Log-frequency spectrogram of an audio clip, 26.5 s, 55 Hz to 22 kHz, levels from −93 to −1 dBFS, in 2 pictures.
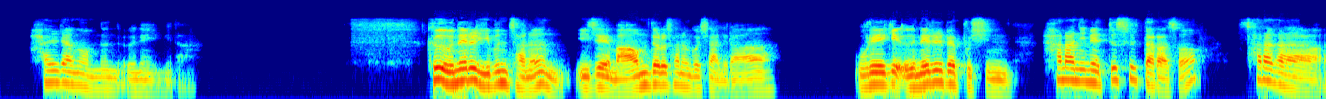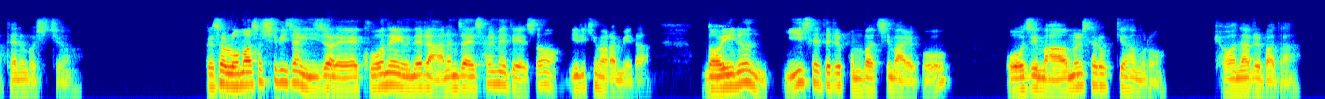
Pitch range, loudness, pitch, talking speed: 100-140 Hz, -24 LUFS, 115 Hz, 265 characters per minute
